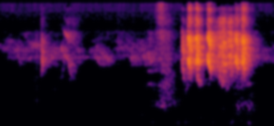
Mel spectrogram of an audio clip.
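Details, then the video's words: Chirping sparrows, loud: a few soft, distant chirps at first, then a rapid flurry of bright, high chirps close by over a faint background hiss. "Sparrows Loud Chirping Sounds"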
